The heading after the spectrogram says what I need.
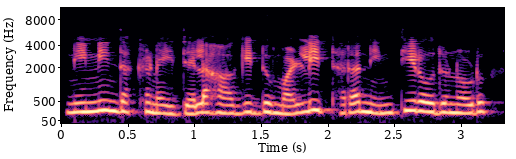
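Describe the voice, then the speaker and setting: A woman reading the lines of a calm, reasoning older father in a storybook tale. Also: mid-range voice, moderate pace, lightly acted.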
